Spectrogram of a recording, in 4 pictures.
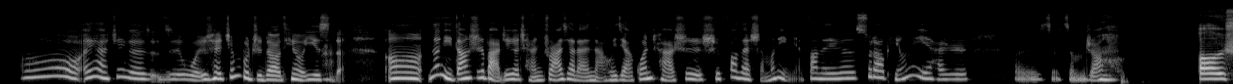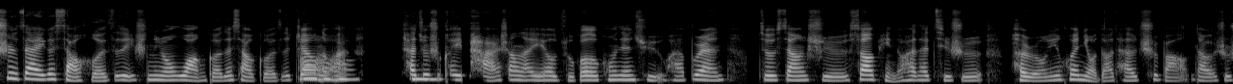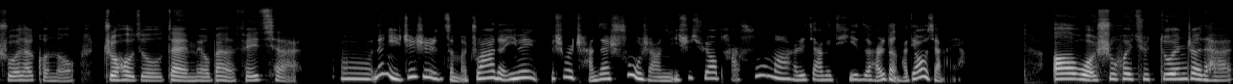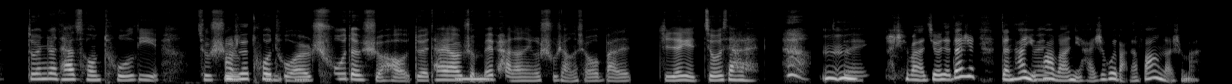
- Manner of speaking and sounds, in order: chuckle; chuckle
- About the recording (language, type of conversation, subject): Chinese, podcast, 你小时候最喜欢玩的游戏是什么？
